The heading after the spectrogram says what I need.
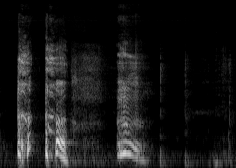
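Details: Adult man, possibly coming down with the flu, reaching for NyQuil: two loud, harsh coughs, then throat clearing and a third cough.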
